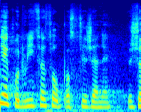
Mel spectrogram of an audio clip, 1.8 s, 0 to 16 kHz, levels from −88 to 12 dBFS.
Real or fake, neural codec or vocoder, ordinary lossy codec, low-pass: fake; codec, 44.1 kHz, 3.4 kbps, Pupu-Codec; AAC, 96 kbps; 14.4 kHz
